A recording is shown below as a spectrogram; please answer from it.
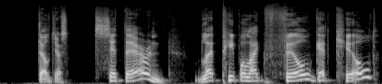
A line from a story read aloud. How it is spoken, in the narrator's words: he demanded, his voice outraged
